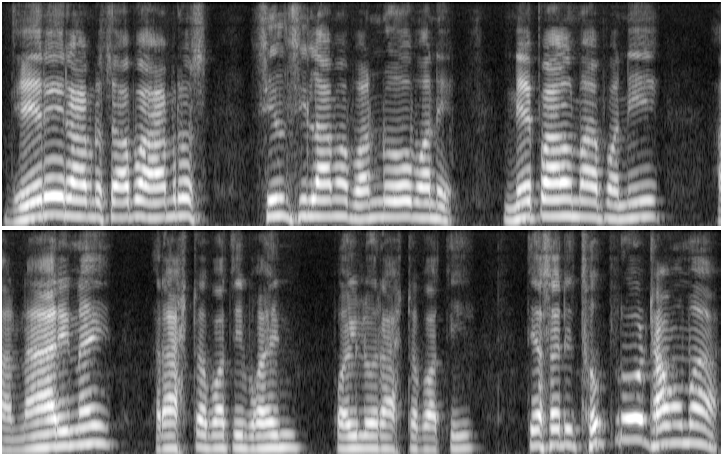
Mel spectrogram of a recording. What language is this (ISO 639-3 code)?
nep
